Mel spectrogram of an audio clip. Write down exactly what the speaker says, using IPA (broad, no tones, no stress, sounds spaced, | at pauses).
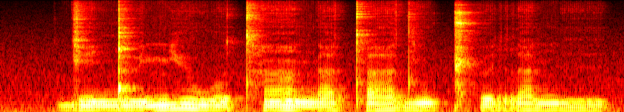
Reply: ɡ e ŋ͡ǃ ʉ nʲ ʉ w o tʰ ã ŋ a tʼ a d ĩ w ǁʰ ɵ r a ŋ ɨ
